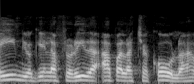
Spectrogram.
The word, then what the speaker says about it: Apalachicola: Debí decir Apalachicola, pero lo que me salió fue Alapachicola. Esa es una ciudad india, tiene un nombre indio aquí en la Florida, Apalachicola, o sea, el nombrecito se las trae también.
